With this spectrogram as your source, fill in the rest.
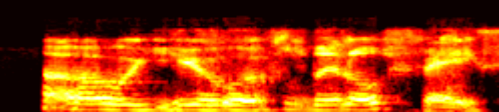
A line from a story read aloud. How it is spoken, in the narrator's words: he says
